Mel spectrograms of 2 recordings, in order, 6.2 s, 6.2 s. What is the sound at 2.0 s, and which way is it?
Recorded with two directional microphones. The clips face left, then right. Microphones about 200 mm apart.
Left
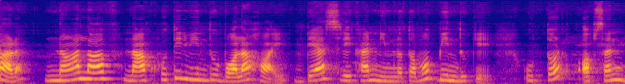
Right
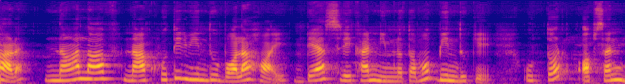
Speech, 25° right (ahead or behind).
